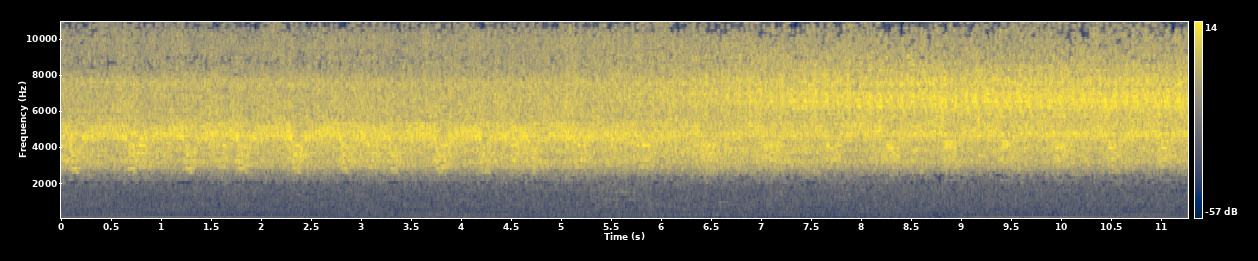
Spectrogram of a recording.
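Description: A cicada's steady, high, hissing buzz drones on without a break.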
